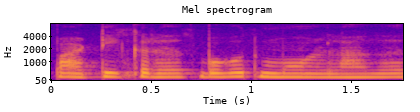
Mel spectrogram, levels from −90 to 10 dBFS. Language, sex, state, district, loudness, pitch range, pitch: Maithili, female, Bihar, Purnia, -16 LUFS, 185-200 Hz, 195 Hz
